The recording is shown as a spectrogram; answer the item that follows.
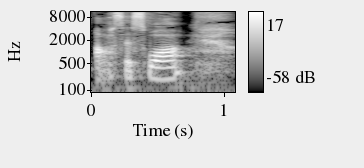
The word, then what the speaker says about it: accessoire: It also reminds me of the Louis Vuitton multi-pochette accessoire, which is spelled accessories, but in French it's accessoire.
